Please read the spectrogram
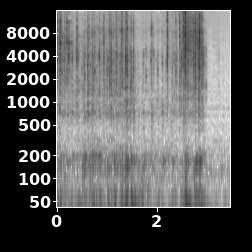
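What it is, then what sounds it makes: Plastic computer keyboard being typed on. Long nails and fingertips type quickly on the hollow keys of a black plastic desktop computer keyboard, making a dense run of bright, clicky taps over a low, steady hum. The typing stops just before the end, leaving only the faint hum.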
